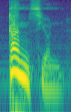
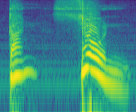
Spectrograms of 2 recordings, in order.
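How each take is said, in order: First: The stress is on the first syllable. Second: The stress is on the last syllable. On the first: The speaker calls it wrong. "Si llevara el acento en la sílaba can" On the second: The speaker calls it right. "corremos el acento eh, para la sílaba sion"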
